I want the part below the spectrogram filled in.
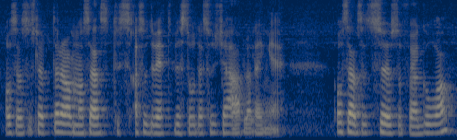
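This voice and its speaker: A woman's voice: on the low side, little pitch movement, vocal fry, darkish tone. A young woman, rambling through a long story in casual podcast chat, full of fillers. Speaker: podcast host.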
